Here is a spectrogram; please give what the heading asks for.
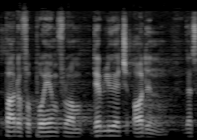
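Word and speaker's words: W. H. Auden: so it's a part of a poem from WH Auden that's how you pronounce it so I wish you first a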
